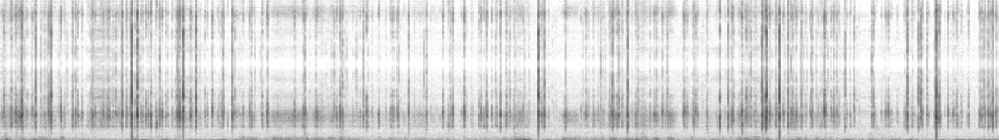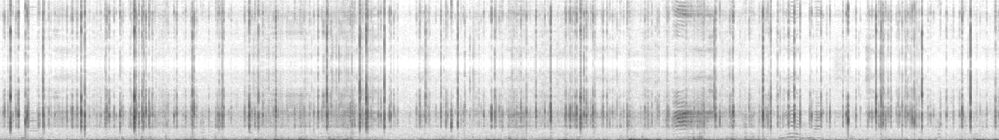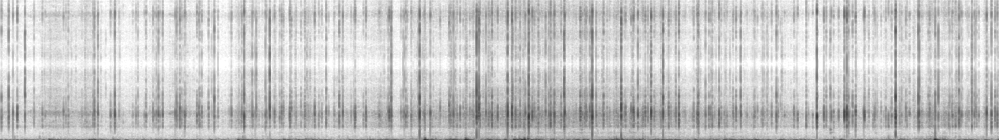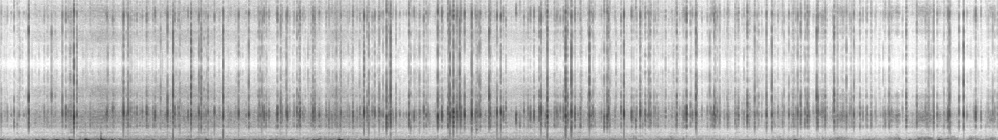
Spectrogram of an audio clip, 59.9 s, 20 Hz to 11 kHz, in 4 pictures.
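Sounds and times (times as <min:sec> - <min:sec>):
skis scraping over snow: 0:00.0 - 0:59.9
small clicks: 0:00.0 - 0:59.9.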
